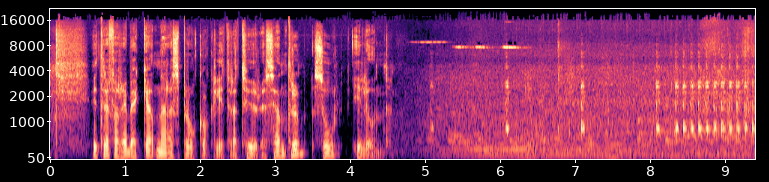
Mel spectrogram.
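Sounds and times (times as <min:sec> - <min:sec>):
speech: 0:00.6 - 0:04.6
road traffic rumble near the Centre for Languages and Literature in Lund: 0:04.6 - 0:09.4
engine hum: 0:04.7 - 0:09.4
rhythmic ticking: 0:08.0 - 0:09.4.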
